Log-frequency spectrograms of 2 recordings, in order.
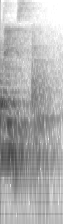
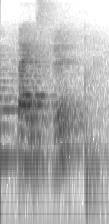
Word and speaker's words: Dijkstry: Ja czytam Dijkstry. I brzmi najlepiej według mnie. Niektórzy czytają Dijkstry.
